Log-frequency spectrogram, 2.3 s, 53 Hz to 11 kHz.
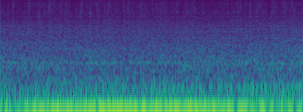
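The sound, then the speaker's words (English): Steady low rumble inside a 1996 Geo Tracker driving along the Coal River, a car with a fault that makes it rattle. The drone runs without a break, heavy in the bass, with rougher grainy texture above it. “Colt Brogan drives me along the Coal River in a 1996 Geo Tracker. That rattling you hear? There's something wrong with his car, he mutters”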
